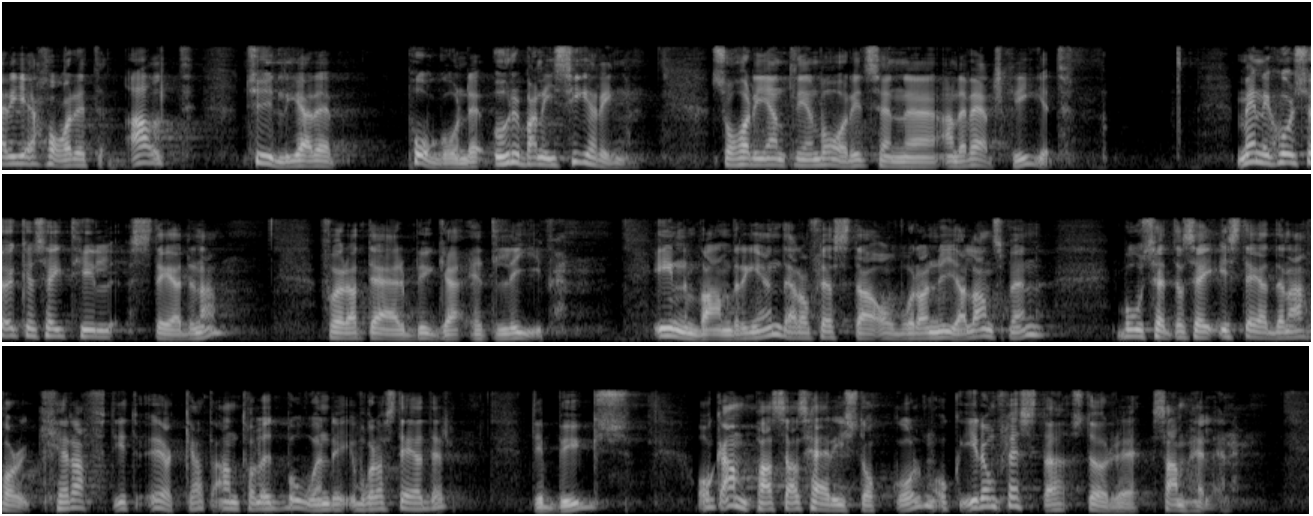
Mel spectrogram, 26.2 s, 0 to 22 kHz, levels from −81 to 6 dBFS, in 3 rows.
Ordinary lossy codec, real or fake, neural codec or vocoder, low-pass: none; real; none; 7.2 kHz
